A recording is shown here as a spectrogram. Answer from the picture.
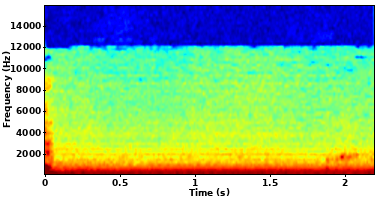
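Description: Steady electrical mains hum, several fixed tones over a faint even hiss, with no other sound.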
